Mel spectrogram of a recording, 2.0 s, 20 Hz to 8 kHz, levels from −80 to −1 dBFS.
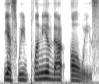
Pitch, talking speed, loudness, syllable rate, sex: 190 Hz, 180 wpm, -17 LUFS, 4.6 syllables/s, female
